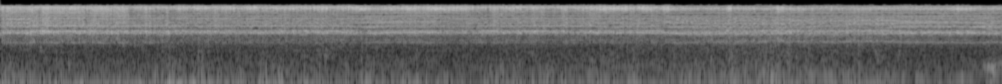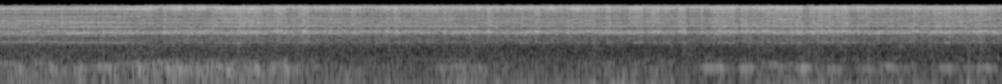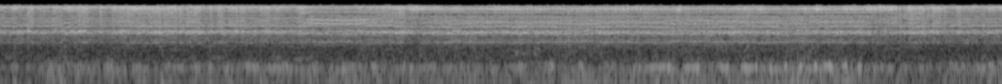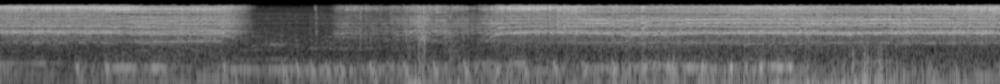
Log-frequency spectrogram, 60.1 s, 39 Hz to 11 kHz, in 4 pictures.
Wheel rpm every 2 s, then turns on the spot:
170, 170, 160, 170, 170, 160, 160, 160, 160, 170, 170, 170, 170, 170, 170, 170, 170, 160, 160, 160, 160, 160, 170, 170, 70, 50, 140, 160, 160, 160.
none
